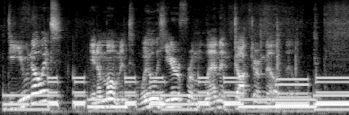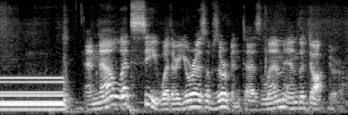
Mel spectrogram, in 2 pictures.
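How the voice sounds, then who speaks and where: A man's voice: medium pitch, big pitch swings, a little slow, over loud music. A man delivering a scripted announcement as the host of a radio mystery.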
